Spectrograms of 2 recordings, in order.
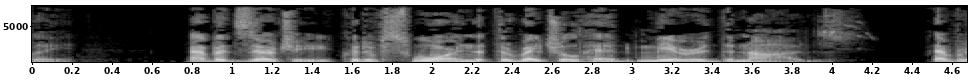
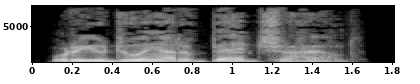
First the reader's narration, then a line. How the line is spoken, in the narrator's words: he breathed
